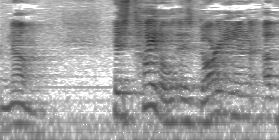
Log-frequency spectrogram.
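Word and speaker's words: Khnum: that I have here is pronounced n or num his title is guardian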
